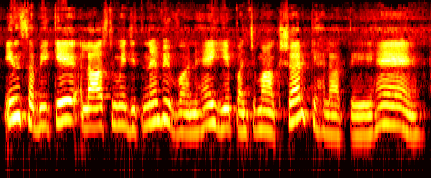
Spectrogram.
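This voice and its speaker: A woman's voice: mid-range voice, animated, slow. A woman teacher giving a grammar lesson, patient, repeating each point and checking that her students follow. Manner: addresses students as children.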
